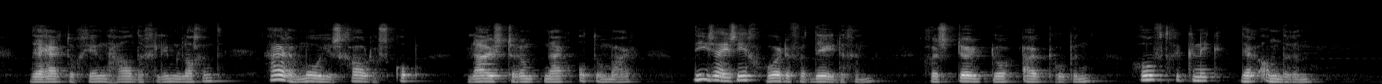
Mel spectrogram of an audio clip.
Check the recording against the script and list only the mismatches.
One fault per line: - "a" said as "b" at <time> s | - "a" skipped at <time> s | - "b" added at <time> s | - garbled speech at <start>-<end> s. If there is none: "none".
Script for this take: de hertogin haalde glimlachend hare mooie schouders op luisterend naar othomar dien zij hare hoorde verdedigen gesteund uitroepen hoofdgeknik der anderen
- "hare" said as "zich" at 7.3 s
- "door" added at 9.9 s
